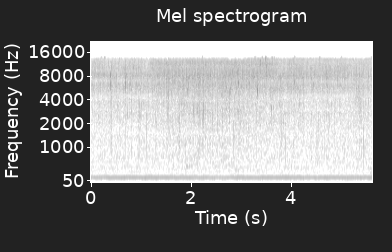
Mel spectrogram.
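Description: Faint sizzling of bell-pepper rings in a frying pan, with small scattered pops, over a steady low hum.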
